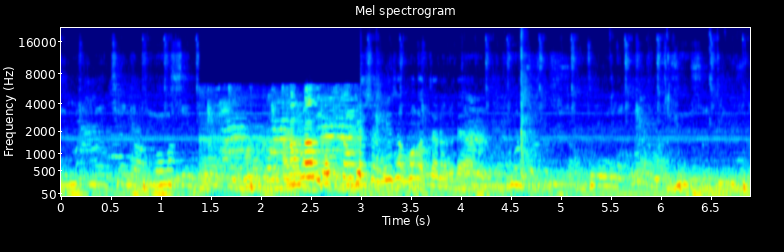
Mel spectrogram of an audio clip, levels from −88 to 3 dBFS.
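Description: Input switched to a poorer device from 1.38 to 3.00 s in these sounds: nothing above 6.2 kHz, a level shift of around 5 dB, and faint new noise, likely from a different microphone.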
